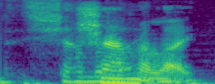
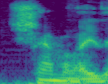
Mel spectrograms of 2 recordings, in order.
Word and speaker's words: Chalamet: How do you pronounce his surname? – Chalamet. – Chalamet. There we go.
